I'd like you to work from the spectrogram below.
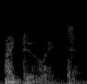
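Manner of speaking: very soft, almost whispered; quiet, humble surrender; hushed submission. Acted. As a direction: drop right down to a near-whisper. Preacher voices humble obedience.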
